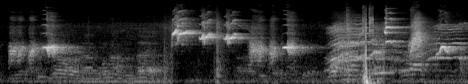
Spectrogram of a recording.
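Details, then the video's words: Young greater green leafbird learning to sing and copying the "Om Telolet Om" bus horn. It gives a varied run of squeaky, harmonic chirps and squawks, with bright high notes and a sharp click partway through. "Cucak ijo belajar berkicau "Om Telolet Om""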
